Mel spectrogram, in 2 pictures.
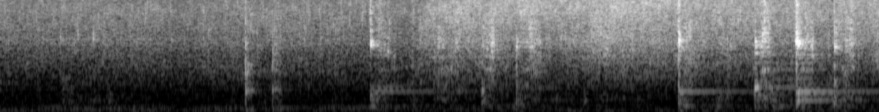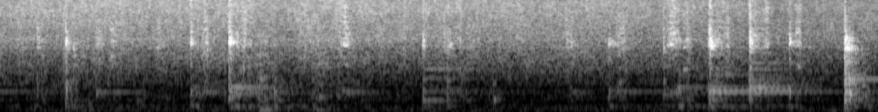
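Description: Sliced chillies and spice paste frying in oil in a wok, sizzling, while a metal spatula stirs and scrapes them, clinking against the pan many times. The sizzle gets louder about four seconds in.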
